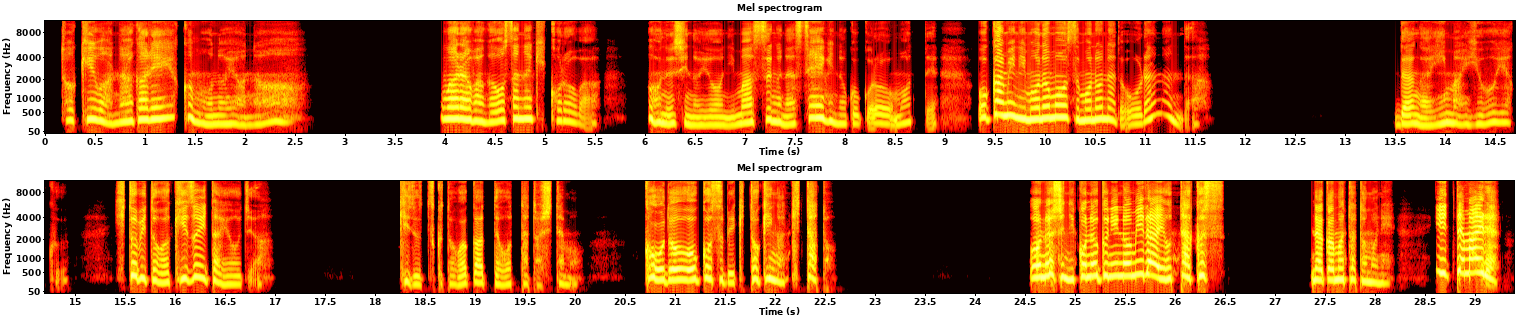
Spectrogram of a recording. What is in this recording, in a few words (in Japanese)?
ロリのじゃ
